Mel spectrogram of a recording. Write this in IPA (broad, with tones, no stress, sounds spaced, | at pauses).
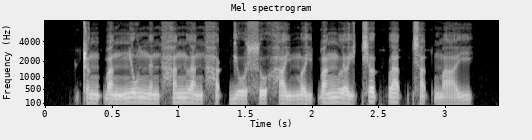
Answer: ʈ ə˨˩ ŋ ɓ a˨˩ n ɲ ə˧ w n ɛ˨˩ n h a˧ n l a˨˩ n h a˨˩ k̚ j u˨˩ s u˨˩ h a˨˩ j m ə˨˩˦ j ɓ a˧˥ ŋ l ə˨˩ j c əː˦˥ k̚ l a˦˥ t̚ c a˨˩ t̚ m a˨˩˦ j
